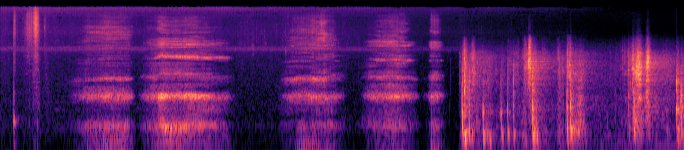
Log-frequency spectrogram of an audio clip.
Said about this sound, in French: Et après, je peux rajouter une petite respi. Pour la respiration, j'ai mon petit tube à trous.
